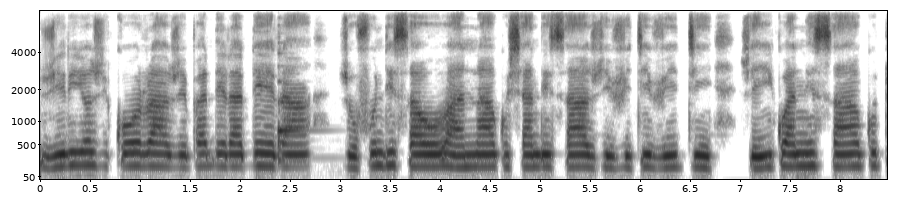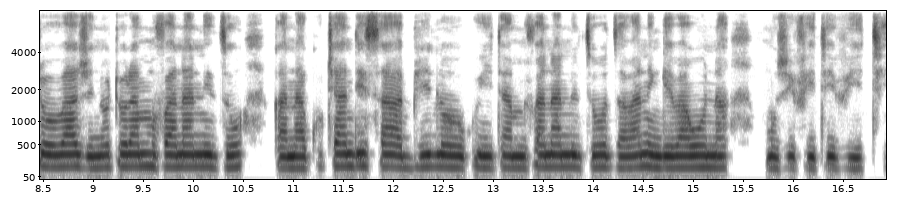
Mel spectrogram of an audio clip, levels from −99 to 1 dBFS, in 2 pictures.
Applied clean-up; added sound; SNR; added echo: none; Bowed string instrument; 8 dB; none.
